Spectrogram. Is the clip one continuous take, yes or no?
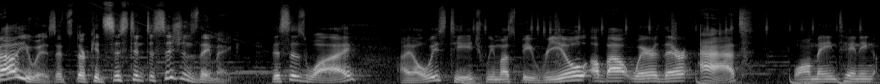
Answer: no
